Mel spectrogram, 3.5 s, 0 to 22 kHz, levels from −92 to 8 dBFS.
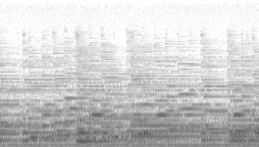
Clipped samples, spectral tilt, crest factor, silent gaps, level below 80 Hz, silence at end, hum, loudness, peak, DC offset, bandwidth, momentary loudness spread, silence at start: under 0.1%; -7.5 dB/octave; 14 dB; none; -48 dBFS; 0 s; none; -36 LUFS; -20 dBFS; under 0.1%; over 20 kHz; 5 LU; 0 s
